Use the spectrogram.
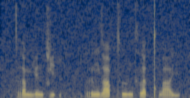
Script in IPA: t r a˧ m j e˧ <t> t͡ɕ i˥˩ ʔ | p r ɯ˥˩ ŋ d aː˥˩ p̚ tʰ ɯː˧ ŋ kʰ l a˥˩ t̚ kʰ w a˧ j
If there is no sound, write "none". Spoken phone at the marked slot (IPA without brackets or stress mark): n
